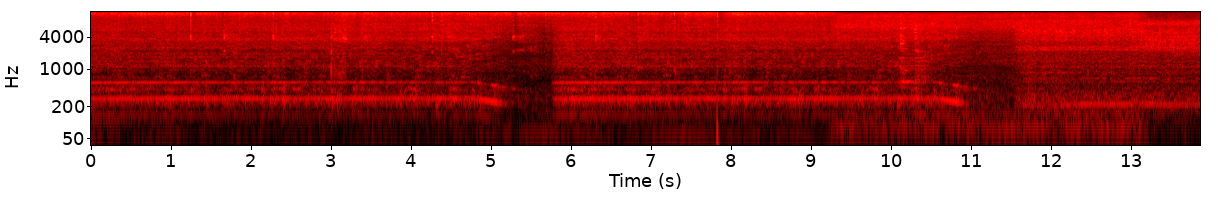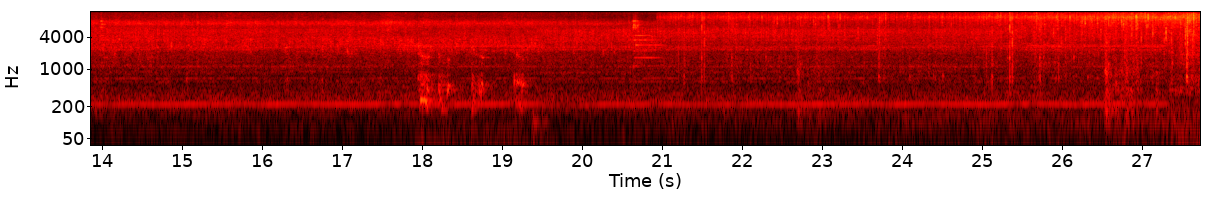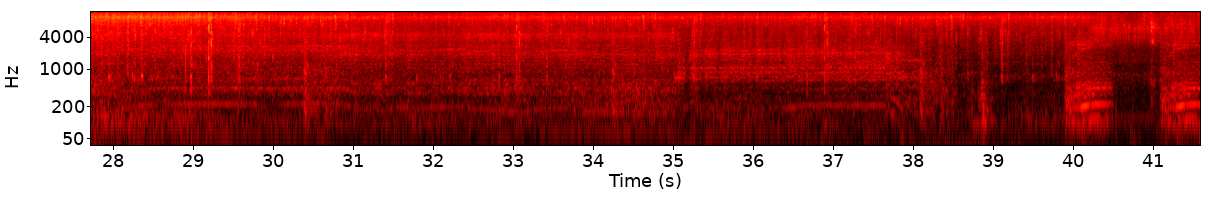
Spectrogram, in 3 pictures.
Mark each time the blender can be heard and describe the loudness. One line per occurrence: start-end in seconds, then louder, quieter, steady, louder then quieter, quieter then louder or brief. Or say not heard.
0.0-41.5 steady.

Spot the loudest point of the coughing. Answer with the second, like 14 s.
18 s.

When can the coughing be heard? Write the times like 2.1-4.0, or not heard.
17.9-19.5.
